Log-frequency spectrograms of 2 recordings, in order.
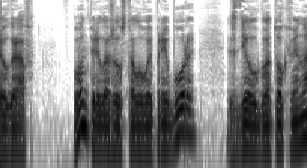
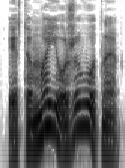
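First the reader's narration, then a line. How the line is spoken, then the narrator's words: Indignant exclamation. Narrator (Russian): с негодованием воскликнул Ростов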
